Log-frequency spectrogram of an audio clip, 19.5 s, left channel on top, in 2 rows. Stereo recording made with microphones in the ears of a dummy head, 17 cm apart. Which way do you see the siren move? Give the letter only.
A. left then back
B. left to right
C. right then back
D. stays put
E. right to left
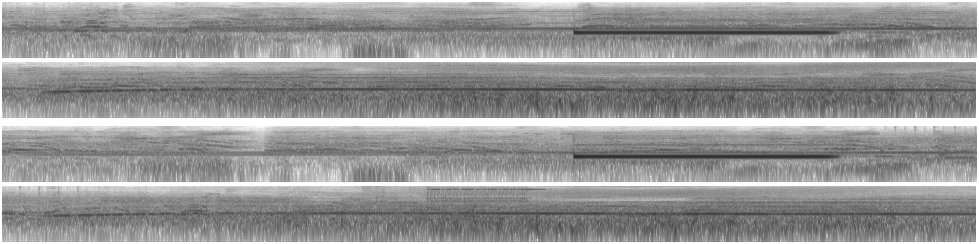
B.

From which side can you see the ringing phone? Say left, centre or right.
right.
